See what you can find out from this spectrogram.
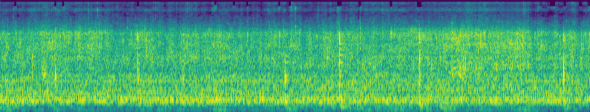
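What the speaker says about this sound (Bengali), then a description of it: "গুঁড়ো মশলা দিয়ে শসাটাকে খুব সুন্দরভাবে কষিয়ে নিলাম।" Cucumber sautéing with ground spices in a pan, a steady close sizzle and hiss with faint occasional clicks of stirring, no voices.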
